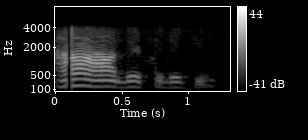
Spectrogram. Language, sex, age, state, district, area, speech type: Hindi, male, 60+, Uttar Pradesh, Sitapur, rural, conversation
